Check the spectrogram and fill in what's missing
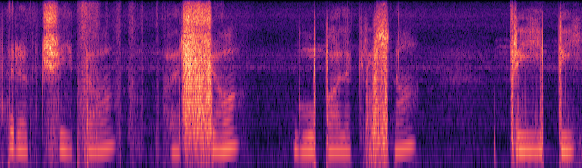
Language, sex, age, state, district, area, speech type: Kannada, female, 45-60, Karnataka, Tumkur, rural, spontaneous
